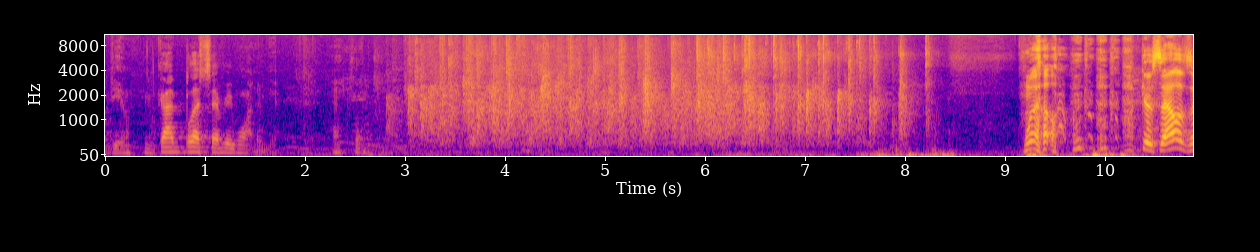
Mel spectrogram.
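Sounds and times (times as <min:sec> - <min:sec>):
speech: 0:00.1 - 0:01.7, 0:09.2 - 0:10.8
audience applause: 0:02.8 - 0:08.4
laughter: 0:09.2 - 0:10.5.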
